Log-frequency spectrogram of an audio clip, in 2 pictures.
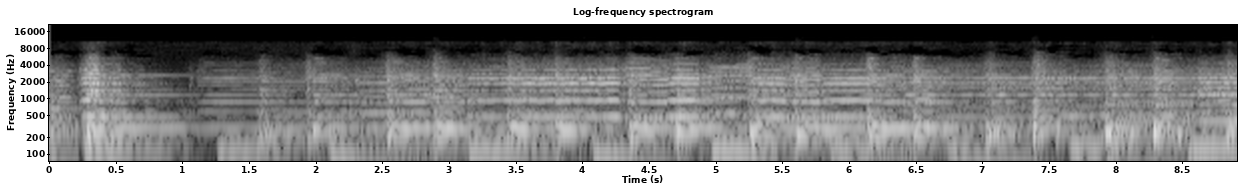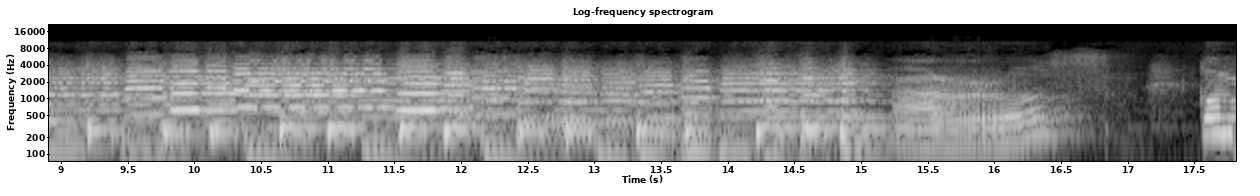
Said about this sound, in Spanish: O se escucha el cilindrero trovador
